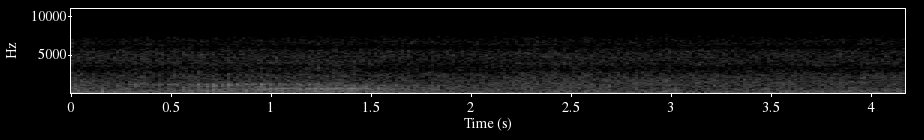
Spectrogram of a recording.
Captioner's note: snoring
